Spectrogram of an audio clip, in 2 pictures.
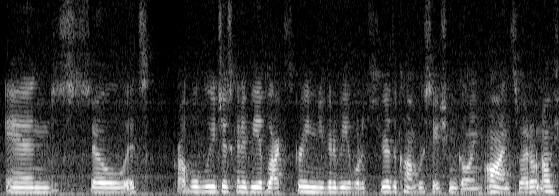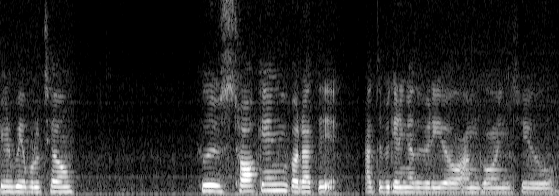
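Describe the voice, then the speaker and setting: A teenage girl with a raspy voice, talking to her camera in a rambling, casual vlog full of fillers and restarts. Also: mid-range voice, level tone, a little fast, slight background noise, rough recording. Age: teens. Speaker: vlogger.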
